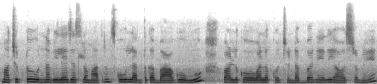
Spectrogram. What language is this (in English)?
Telugu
